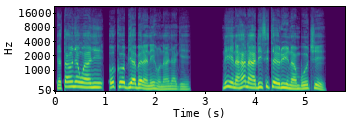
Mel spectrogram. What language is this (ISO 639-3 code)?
ibo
